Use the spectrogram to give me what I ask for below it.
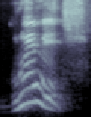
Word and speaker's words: Greenwich: GMT itu Pak ya, bacanya Greenwich, W-nya hilang.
